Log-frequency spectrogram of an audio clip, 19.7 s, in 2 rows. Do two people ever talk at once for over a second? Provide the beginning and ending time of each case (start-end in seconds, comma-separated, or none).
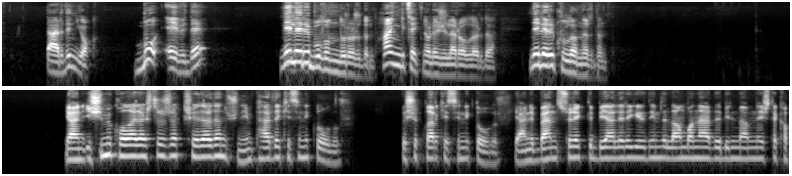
none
